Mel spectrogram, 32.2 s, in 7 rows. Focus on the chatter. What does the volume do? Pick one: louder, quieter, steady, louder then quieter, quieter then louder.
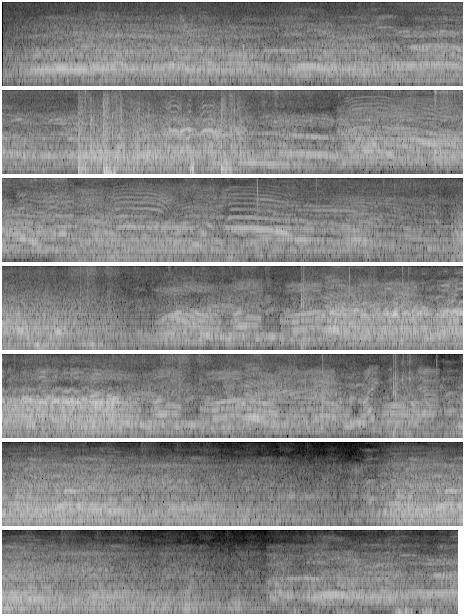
steady.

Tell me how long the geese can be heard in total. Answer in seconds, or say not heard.
6 s.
